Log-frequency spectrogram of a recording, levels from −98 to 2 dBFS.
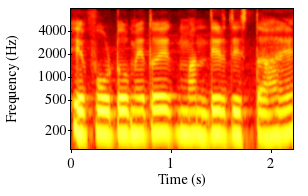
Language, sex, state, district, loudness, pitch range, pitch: Hindi, female, Telangana, Hyderabad, -17 LUFS, 180-185 Hz, 180 Hz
